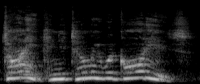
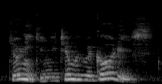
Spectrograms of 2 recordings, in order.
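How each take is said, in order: First: It is yelled loudly. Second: It is asked in a calm, normal voice.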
